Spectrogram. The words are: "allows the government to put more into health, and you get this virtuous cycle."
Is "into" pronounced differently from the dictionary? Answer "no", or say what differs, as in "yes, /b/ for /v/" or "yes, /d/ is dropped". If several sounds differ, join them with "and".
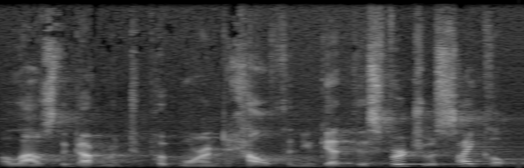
no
